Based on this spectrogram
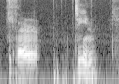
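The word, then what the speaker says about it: thirteen: Entonces, si se fijaron, desde el 13 hasta el 19, el acento siempre iba en la última sílaba. Entonces tenemos la palabra, por ejemplo, el 13, que es 13, el acento siempre va al final.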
